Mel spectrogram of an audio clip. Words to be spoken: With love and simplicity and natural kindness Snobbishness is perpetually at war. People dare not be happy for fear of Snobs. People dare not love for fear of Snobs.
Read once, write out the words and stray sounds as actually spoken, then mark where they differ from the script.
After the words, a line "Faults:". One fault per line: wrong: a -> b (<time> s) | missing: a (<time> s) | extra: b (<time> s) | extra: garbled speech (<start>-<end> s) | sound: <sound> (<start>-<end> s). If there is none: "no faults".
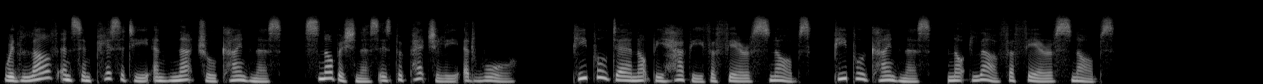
With love and simplicity and natural kindness Snobbishness is perpetually at war. People dare not be happy for fear of Snobs. People kindness not love for fear of Snobs.
Faults:
wrong: dare -> kindness (8.7 s)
